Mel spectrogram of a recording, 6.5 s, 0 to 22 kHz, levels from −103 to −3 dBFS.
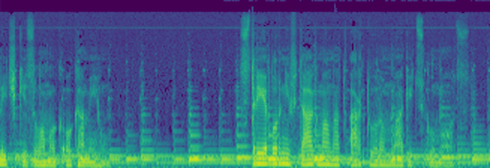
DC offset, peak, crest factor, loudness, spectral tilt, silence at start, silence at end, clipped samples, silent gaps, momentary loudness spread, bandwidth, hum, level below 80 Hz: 0.1%; -2 dBFS; 16 dB; -20 LUFS; -8 dB/octave; 0 s; 0 s; under 0.1%; none; 10 LU; 14.5 kHz; none; -34 dBFS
